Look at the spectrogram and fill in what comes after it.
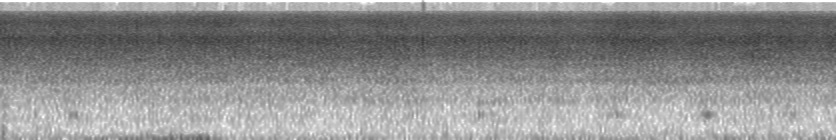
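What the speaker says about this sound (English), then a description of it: "We're just going to soften the onions up a little bit." Onions, garlic and carrots soften in a Dutch oven at a cold-weather truck campsite, giving a steady, even sizzle and hiss that holds at one close, moderate level throughout with no talk.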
